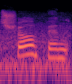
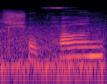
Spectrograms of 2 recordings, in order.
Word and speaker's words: Chopin: how I learned that it's not Frederick Chopin it's Frederick chopan now I am in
